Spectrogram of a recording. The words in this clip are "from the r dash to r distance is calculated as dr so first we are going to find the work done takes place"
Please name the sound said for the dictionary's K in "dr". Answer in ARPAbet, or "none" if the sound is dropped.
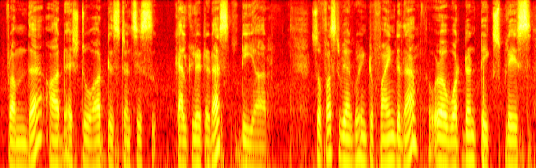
none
